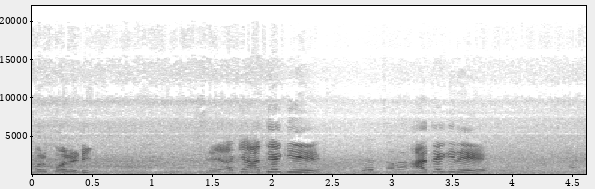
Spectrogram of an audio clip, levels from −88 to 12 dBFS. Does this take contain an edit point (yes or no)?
no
